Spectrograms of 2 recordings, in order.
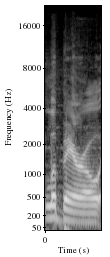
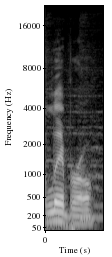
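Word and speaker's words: Liberl: So, I did find out it's not pronounced libero. It is pronounced liberal.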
